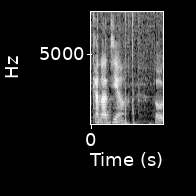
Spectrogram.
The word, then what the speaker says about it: canadiens: mixed masculine feminine group, I now need to add S to the end, but the S is silent.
